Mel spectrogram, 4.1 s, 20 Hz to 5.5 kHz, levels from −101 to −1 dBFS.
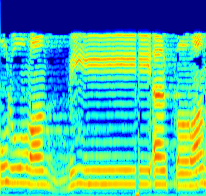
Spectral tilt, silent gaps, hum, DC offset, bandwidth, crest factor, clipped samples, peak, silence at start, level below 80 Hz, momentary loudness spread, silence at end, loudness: -8 dB/octave; none; none; under 0.1%; 3.6 kHz; 18 dB; under 0.1%; -6 dBFS; 0 s; -58 dBFS; 9 LU; 0 s; -24 LUFS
